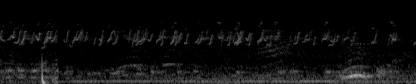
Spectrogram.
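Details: Tiny baby chicks on a farm, foraging in grass without their mother hen, give a dense chorus of high, short peeps, with a low steady hum underneath and a sharp knock near the start.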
